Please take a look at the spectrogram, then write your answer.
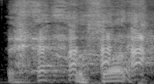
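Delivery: high, laughing disbelief; a jealous, laughing outburst at the missing Shaq shoes; mock outrage. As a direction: squeak out a stunned what. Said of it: "I'm like".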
